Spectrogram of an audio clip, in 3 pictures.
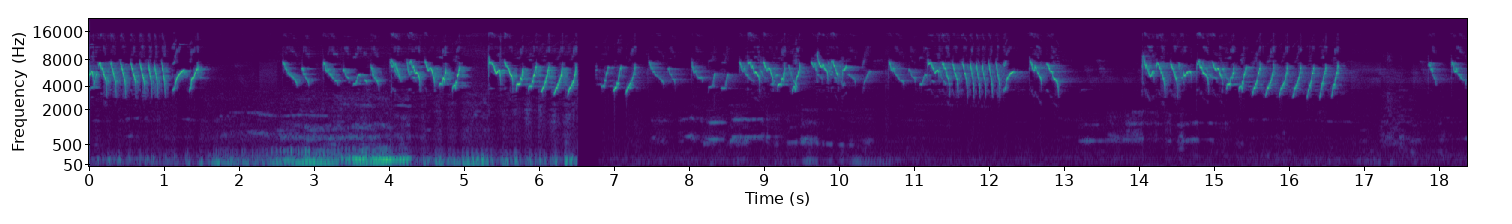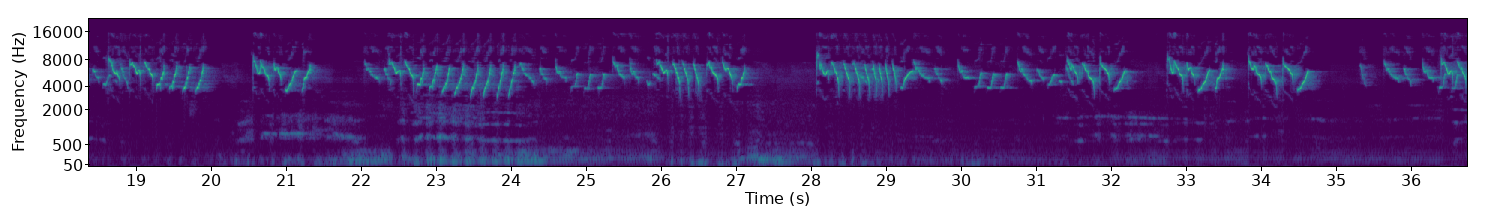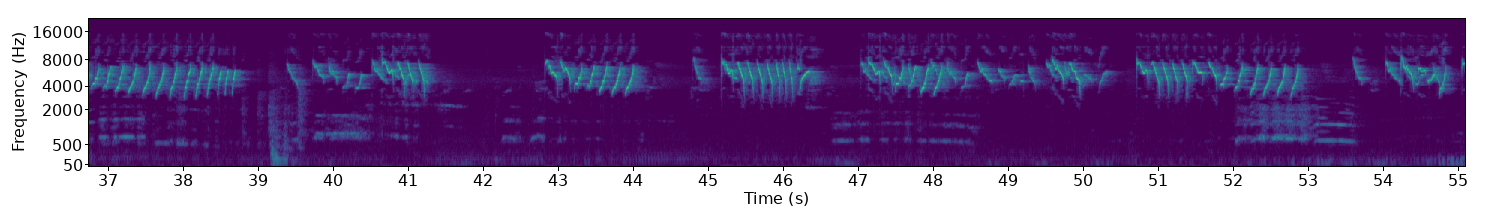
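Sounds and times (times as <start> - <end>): bird twittering trills: 0.0 - 13.1, 17.8 - 27.3, 27.9 - 41.9.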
